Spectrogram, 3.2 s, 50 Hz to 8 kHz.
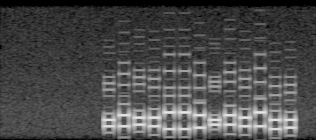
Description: DTMF, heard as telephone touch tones, dialled by machine, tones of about 100 ms. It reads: 7908AA6*#8C14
